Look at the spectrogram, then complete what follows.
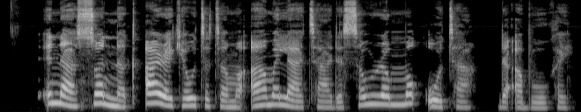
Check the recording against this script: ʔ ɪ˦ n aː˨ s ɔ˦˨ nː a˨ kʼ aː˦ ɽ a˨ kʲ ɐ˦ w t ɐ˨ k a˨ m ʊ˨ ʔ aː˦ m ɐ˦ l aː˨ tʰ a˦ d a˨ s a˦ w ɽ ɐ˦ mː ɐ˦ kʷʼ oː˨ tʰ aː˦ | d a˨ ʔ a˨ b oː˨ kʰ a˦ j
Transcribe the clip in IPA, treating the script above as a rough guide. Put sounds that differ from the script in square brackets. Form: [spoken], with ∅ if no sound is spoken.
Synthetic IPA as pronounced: ʔ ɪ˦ n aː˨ s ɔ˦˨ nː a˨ kʼ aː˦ ɽ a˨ kʲ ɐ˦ w t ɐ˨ [t] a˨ m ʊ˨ ʔ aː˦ m ɐ˦ l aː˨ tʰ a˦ d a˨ s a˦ w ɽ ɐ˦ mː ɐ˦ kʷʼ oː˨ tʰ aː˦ | d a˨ ʔ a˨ b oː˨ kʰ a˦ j

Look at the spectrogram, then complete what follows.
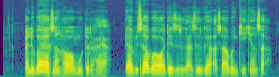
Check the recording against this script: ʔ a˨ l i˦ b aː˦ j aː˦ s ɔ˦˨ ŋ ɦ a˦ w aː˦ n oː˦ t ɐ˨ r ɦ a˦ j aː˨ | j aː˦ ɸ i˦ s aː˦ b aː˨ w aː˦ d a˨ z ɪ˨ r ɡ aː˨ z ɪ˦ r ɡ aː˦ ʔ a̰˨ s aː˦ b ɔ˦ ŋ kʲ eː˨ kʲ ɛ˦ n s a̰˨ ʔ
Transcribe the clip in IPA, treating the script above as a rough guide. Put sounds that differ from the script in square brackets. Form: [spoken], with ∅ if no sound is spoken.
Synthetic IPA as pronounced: ʔ a˨ l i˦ b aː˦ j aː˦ s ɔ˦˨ ŋ ɦ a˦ w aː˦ [m] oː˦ t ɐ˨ r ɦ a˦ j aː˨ | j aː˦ ɸ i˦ s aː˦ b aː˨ w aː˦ d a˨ z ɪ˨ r ɡ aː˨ z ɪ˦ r ɡ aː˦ ʔ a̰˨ s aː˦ b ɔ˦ ŋ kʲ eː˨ kʲ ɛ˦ n s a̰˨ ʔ

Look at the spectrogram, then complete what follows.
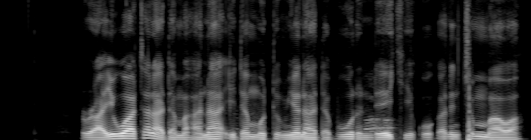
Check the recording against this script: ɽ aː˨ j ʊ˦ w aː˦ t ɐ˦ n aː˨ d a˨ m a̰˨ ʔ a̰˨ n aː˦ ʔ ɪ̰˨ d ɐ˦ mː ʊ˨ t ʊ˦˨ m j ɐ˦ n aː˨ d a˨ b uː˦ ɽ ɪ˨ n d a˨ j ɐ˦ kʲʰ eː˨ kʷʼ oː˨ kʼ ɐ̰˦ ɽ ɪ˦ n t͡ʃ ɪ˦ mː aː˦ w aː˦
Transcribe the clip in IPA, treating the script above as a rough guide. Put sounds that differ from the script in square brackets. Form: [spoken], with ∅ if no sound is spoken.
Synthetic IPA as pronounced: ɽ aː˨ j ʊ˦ w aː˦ t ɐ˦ n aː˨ d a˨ m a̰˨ ʔ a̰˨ n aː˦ ʔ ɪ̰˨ d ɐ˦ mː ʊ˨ t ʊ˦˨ m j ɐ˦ n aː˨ d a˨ b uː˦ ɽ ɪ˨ n d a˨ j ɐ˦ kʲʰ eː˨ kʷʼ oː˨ kʼ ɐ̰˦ ɽ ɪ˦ n t͡ʃ ɪ˦ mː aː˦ w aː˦

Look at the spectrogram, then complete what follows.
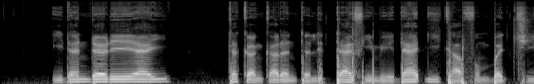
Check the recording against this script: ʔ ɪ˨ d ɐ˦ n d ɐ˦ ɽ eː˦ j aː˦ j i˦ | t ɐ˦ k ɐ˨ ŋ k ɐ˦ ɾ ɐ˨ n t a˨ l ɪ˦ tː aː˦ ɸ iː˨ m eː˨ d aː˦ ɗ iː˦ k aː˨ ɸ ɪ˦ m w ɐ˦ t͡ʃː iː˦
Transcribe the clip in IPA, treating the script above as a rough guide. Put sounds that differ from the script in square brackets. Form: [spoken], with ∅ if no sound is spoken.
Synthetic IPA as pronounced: ʔ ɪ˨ d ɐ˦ n d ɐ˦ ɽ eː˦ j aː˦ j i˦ | t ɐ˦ k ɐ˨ ŋ k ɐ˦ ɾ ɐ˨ n t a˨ l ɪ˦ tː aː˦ ɸ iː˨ m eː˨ d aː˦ ɗ iː˦ k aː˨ ɸ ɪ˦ m [b] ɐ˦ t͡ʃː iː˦

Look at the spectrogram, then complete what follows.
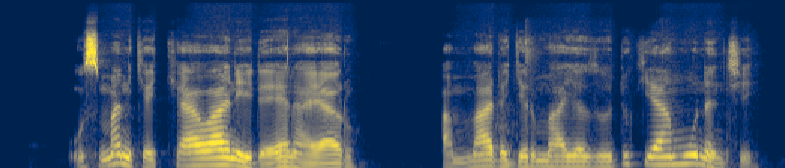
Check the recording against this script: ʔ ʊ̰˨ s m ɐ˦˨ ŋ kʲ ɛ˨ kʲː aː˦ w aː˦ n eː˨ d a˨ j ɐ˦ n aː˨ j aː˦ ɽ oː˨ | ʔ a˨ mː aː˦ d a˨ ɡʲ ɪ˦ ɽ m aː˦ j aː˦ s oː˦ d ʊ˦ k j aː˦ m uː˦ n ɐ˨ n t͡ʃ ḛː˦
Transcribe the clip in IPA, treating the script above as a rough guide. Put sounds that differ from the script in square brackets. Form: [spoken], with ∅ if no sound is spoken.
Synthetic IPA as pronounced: ʔ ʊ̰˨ s m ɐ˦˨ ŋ kʲ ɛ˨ kʲː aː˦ w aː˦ n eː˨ d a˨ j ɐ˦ n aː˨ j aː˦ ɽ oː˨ | ʔ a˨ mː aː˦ d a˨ ɡʲ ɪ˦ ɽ m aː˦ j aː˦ [z] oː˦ d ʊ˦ k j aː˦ m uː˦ n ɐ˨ n t͡ʃ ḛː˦

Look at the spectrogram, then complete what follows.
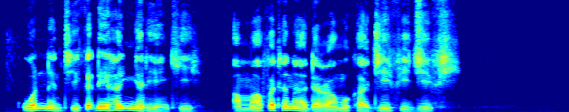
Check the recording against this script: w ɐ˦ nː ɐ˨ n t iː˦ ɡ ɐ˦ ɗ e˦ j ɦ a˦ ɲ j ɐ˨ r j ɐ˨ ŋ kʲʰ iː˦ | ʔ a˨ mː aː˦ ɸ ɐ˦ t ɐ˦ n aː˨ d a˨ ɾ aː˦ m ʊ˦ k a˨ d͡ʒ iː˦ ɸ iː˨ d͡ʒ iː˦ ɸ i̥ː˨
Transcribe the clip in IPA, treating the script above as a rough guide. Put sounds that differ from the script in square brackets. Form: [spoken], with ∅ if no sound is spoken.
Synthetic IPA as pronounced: w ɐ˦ nː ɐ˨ n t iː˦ [k] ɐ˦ ɗ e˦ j ɦ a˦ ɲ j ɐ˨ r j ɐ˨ ŋ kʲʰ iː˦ | ʔ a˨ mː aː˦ ɸ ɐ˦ t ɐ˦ n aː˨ d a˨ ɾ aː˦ m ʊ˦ k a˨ d͡ʒ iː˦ ɸ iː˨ d͡ʒ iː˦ ɸ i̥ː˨

